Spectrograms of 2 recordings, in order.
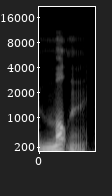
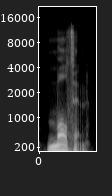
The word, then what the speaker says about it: molten: So, our target word is molten, pronounced with two quick syllables, molten. And notice how that first syllable rhymes perfectly with colton.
